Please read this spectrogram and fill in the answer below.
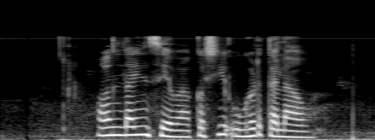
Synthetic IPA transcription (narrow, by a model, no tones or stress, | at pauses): ɔnlainseʋakəɕiːʔubʱəɽt̪əlaʋ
